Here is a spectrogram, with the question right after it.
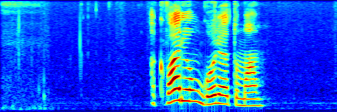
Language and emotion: Russian, neutral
